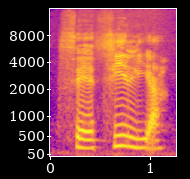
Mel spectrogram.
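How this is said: The first consonant is a lisped th sound. This is how people from Spain say it. "스페인 사람들이 저를 부르면"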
